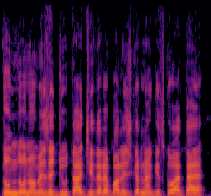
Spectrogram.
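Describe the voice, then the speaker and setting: An actor playing a stern, stingy rich landlord in a film comedy, gruff and commanding. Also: male voice, a little high, steady tone, quick pace, sharp tone, slight background noise.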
